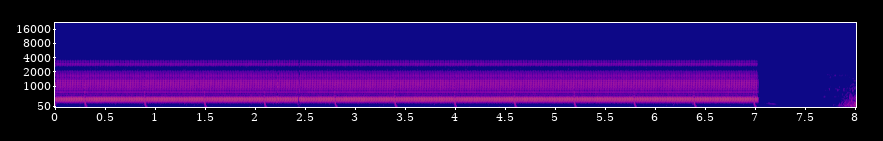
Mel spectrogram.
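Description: A steady electronic test tone hums.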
